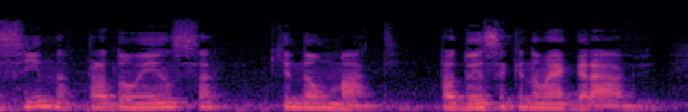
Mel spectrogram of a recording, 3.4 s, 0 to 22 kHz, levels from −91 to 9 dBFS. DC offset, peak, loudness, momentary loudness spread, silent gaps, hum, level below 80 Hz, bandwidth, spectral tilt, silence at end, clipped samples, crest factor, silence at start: under 0.1%; -16 dBFS; -35 LUFS; 7 LU; none; none; -60 dBFS; 11.5 kHz; -5.5 dB/octave; 0.05 s; under 0.1%; 18 dB; 0 s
